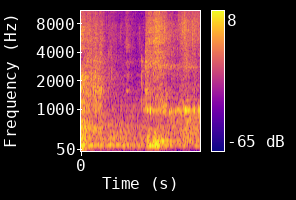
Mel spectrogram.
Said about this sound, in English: I arrived at my house, and my mother looked at me and said, You are super purple. Go take a shower.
